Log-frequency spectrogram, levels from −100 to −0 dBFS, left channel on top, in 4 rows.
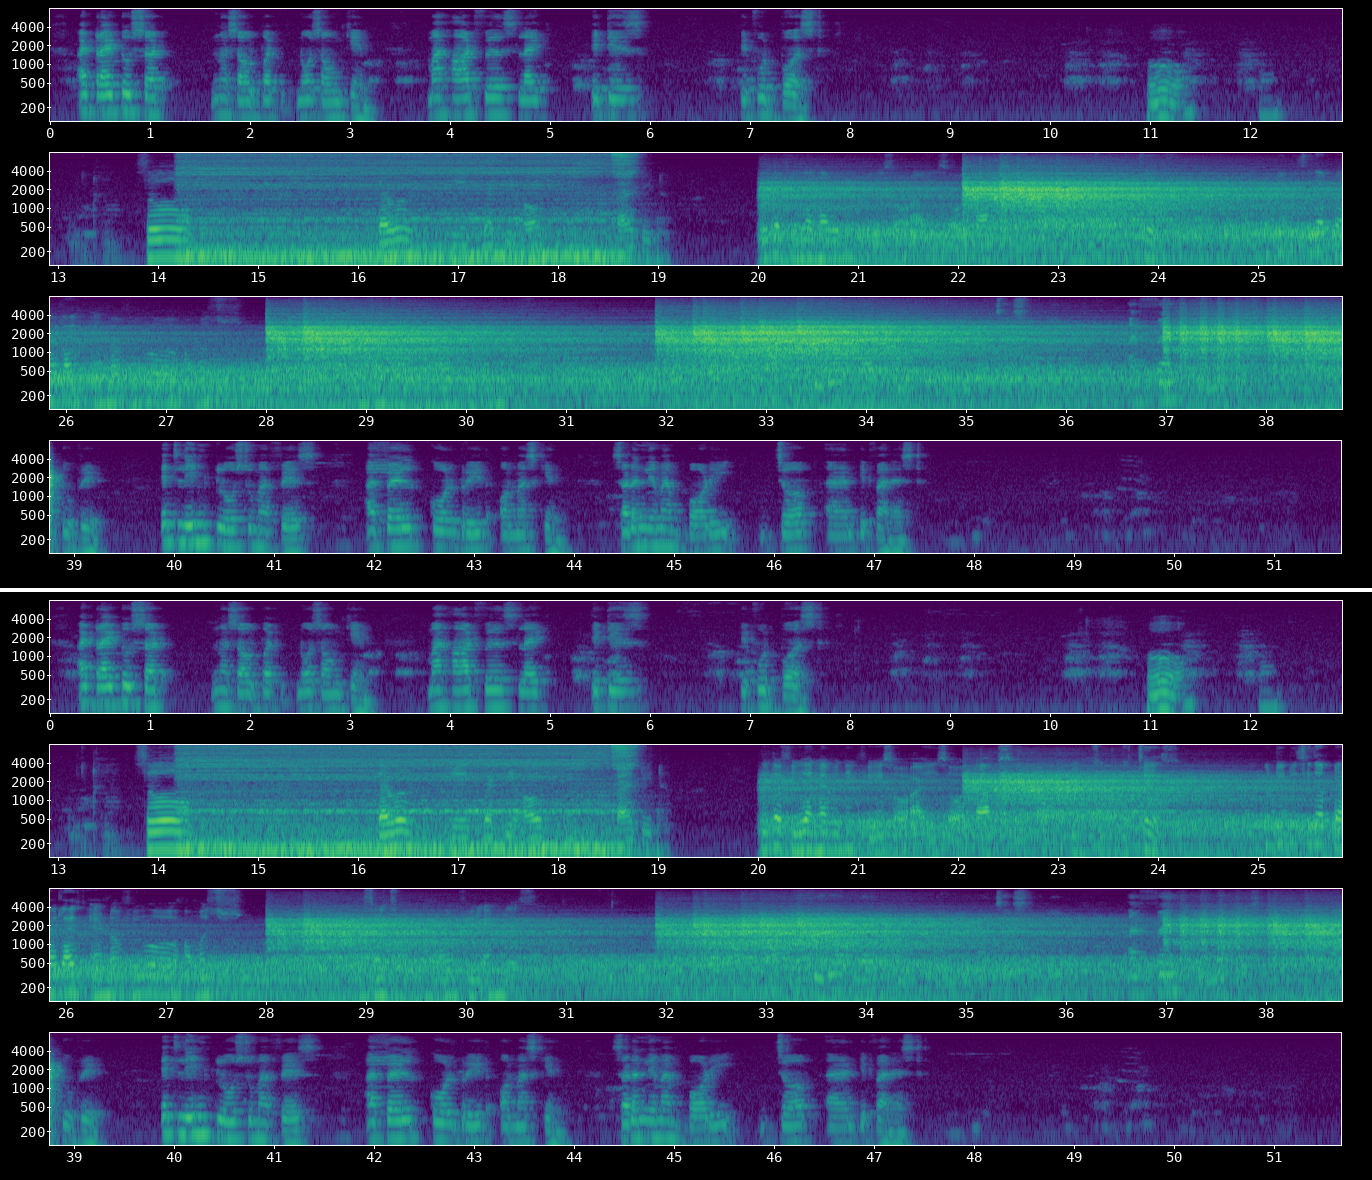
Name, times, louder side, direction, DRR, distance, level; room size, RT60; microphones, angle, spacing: voice 1, 0.3-1.2 1.6-3.2 3.8-4.9 5.4-5.9 6.9-7.7 33.3-34.4 34.7-36.0 36.6-38.1 38.6-39.3 39.9-41.4 41.9-43.9 44.4-45.6 45.9-47.4, left 1 dB, 10° left, 3.0 m, -43 dB
voice 2, 10.2-10.7 11.0-11.5 11.9-12.3 13.3-13.4 13.8-14.4 15.1-15.3 16.2-18.9 20.0-24.1 25.1-27.7 28.9-30.5, right 4 dB, 55° right, 0.6 m, -38 dB
sound 1, 14.2-19.0, right 2 dB, 25° right, 1.1 m, -33 dB
sound 2, 20.0-38.8, left 6 dB, 80° left, 0.9 m, -27 dB
16.0 x 8.4 x 2.3 m
head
